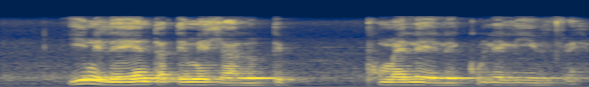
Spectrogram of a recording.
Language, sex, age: Swati, male, 21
